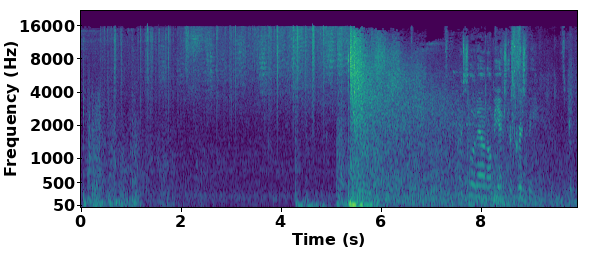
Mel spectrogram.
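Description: Energy blasts crackle and boom.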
